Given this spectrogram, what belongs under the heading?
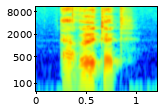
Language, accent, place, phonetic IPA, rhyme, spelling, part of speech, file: German, Germany, Berlin, [ɛɐ̯ˈʁøːtət], -øːtət, errötet, verb, De-errötet.ogg
- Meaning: past participle of erröten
